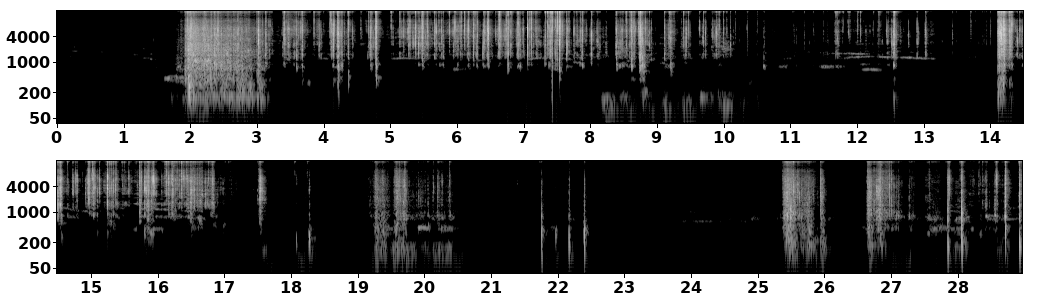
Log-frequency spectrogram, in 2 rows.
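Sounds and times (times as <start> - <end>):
slime crackling and tearing: 1.9 - 13.1, 13.7 - 17.0, 26.7 - 28.9.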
